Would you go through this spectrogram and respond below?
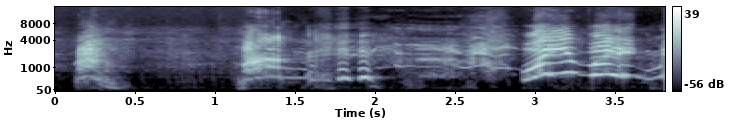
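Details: Pet dog, male, making his normal playing noises while protective of his sick owner; a series of short whining, yowling vocal bursts with bending tones, broken by brief pauses, indoors.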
